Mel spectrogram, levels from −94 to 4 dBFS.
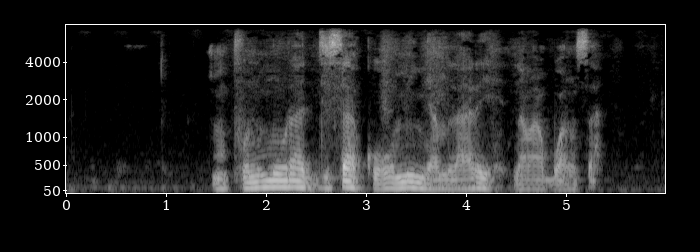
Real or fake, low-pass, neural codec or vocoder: fake; 7.2 kHz; vocoder, 44.1 kHz, 128 mel bands every 512 samples, BigVGAN v2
